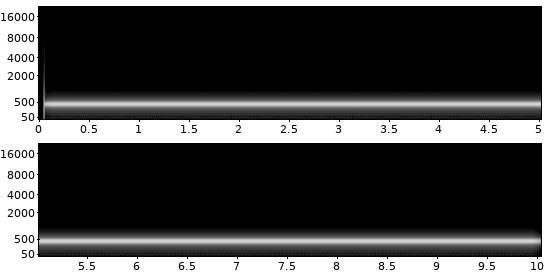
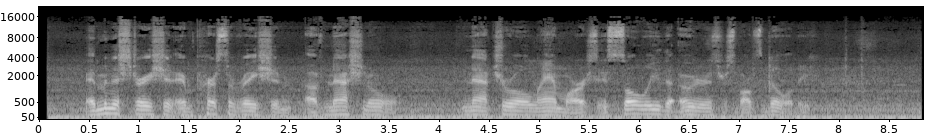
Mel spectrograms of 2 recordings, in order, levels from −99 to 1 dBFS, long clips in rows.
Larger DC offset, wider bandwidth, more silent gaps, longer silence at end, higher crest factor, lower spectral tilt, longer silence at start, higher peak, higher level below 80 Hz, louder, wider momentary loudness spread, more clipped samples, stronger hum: neither; second, 0.6 kHz vs 16 kHz; neither; about the same, 0 s vs 0 s; second, 4 dB vs 18 dB; first, -11.5 dB/octave vs -4 dB/octave; about the same, 0.05 s vs 0.1 s; second, -18 dBFS vs -6 dBFS; second, -82 dBFS vs -34 dBFS; about the same, -21 LUFS vs -23 LUFS; second, 0 LU vs 14 LU; neither; neither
